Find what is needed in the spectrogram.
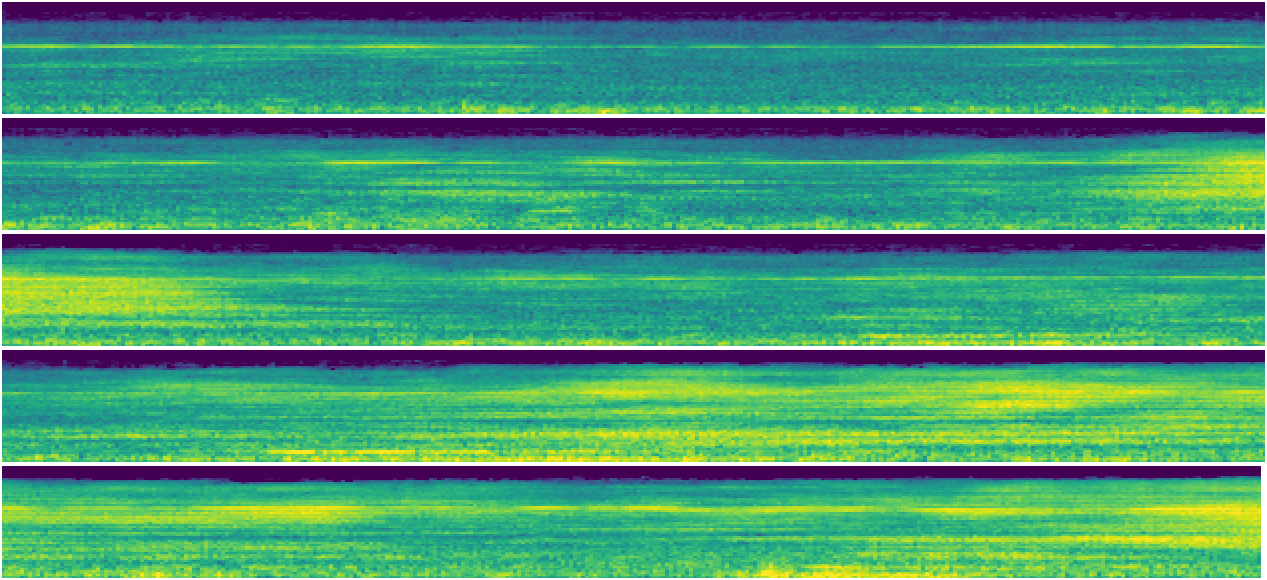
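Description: Business jet's turbofan engines running at taxi power, a steady high whine over a rush of engine noise that swells louder twice.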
